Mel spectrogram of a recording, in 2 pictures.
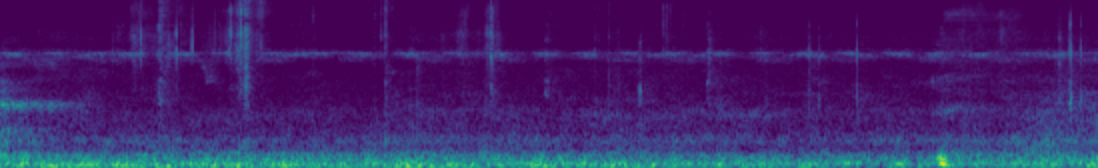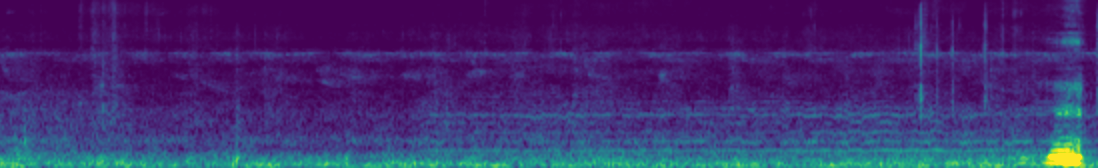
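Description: A flying insect buzzing, a steady pitched hum with several overtones that starts about ten seconds in, over a faint steady high-pitched whine and light clicks and rustles from plant handling.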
